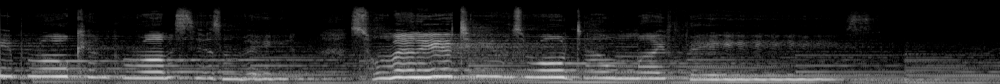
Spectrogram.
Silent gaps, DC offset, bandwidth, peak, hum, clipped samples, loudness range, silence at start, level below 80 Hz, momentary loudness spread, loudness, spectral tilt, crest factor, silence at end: none; under 0.1%; 14.5 kHz; -6 dBFS; none; under 0.1%; 6 LU; 0 s; -44 dBFS; 21 LU; -19 LUFS; -5.5 dB/octave; 14 dB; 0 s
